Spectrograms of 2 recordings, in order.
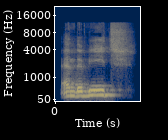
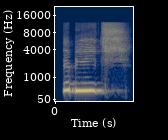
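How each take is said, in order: First: Said in the usual way. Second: "beach" jumps way up, delighted; excited high exclaim. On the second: Acted. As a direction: gush about the beach. Repeating the beach with emphasis.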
